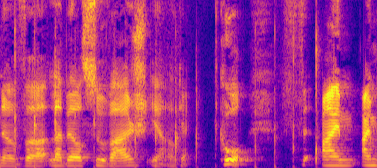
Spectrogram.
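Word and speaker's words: La Belle Sauvage: the type of the book okay yes my pronunciation of uh La Belle suvage yeah okay cool I'm I'm glad thank you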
